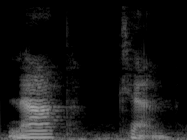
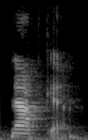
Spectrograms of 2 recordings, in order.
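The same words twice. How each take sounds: First: "Napkin" in two parts, a gap between; split by syllable. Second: Said in the usual way. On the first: Shown as a demonstration. Teacher showing spelling by syllable, split by syllable. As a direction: break "Napkin" into nap, pause, kin. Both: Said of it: "you wanna spell by syllable".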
